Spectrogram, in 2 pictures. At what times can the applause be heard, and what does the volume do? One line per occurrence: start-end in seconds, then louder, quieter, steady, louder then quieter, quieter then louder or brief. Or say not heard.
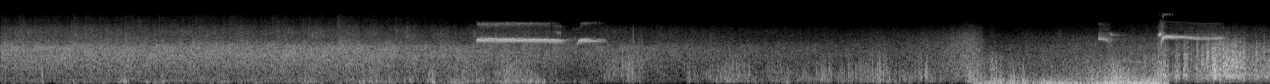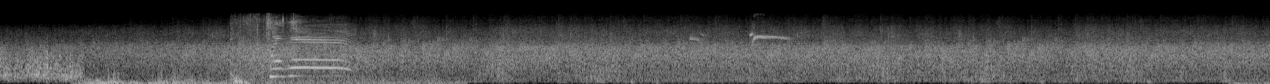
0.0-25.3 quieter then louder.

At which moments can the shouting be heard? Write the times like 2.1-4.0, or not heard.
15.0-16.3.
